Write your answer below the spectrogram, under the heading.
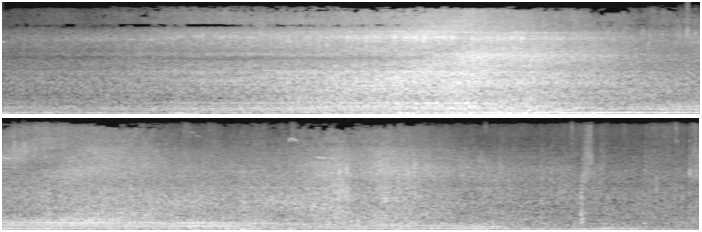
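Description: A motor vehicle passing close by: engine and tyre noise swell to a peak about four to five seconds in, then fade slowly, with the engine's low hum lingering until about twelve seconds in.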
